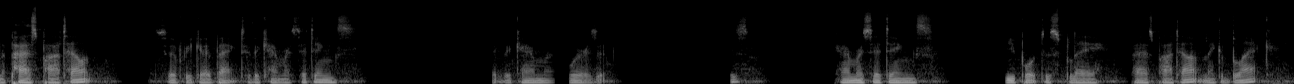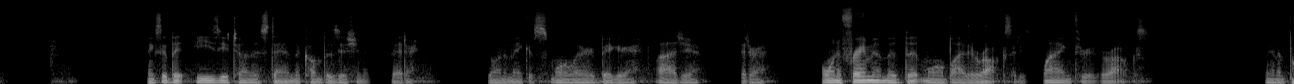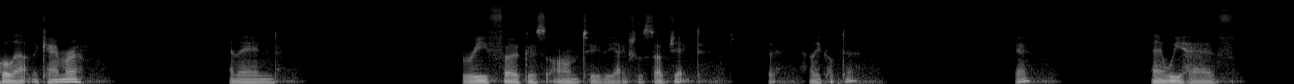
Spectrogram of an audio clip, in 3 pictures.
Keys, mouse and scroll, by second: 0.3 middle click, 0.4 ctrl+space, 2.5 click, 4.1 middle click, 4.9 middle click, 4.9 f, 5.0 middle click, 5.0 middle click, 5.7 middle click, 6.0 middle click, 6.2 middle click, 6.3 middle click, 6.6 middle click, 7.5 click, 8.4 click, 10.1 click, 12.6 ctrl+space, 20.7 ctrl+scroll, 25.2 ctrl+middle click, 28.6 ctrl+middle click, 28.6 click.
